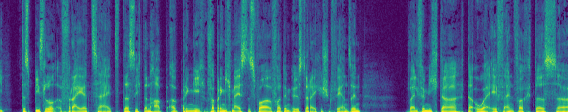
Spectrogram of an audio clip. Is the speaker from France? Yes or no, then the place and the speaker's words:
yes; France; German is a second language; ich bin ja Französin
